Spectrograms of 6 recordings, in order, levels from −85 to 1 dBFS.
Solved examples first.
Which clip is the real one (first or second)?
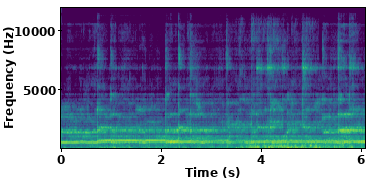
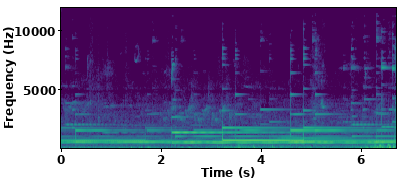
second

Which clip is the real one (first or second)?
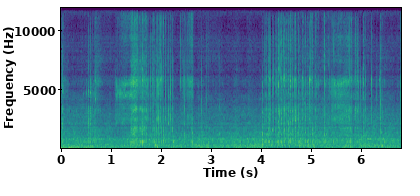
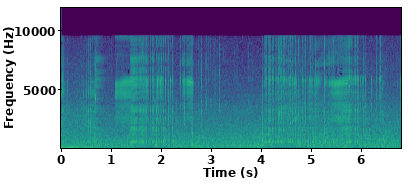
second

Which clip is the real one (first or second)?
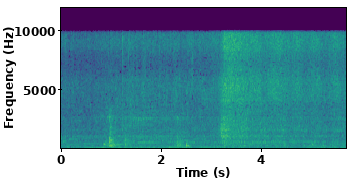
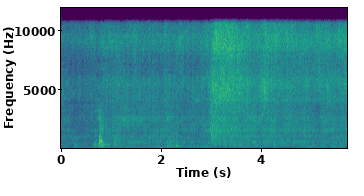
first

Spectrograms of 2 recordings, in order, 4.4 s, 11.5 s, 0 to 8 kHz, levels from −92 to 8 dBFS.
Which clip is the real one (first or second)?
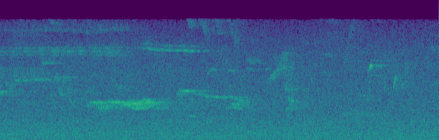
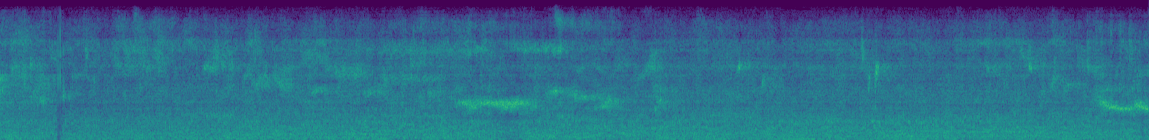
first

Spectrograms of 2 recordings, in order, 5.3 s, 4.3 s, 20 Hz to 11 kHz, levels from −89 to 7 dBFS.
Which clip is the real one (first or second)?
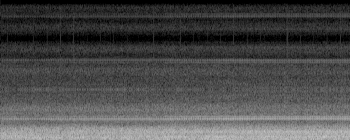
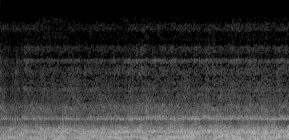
first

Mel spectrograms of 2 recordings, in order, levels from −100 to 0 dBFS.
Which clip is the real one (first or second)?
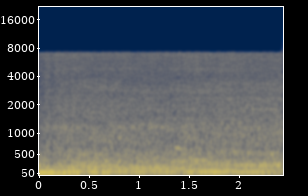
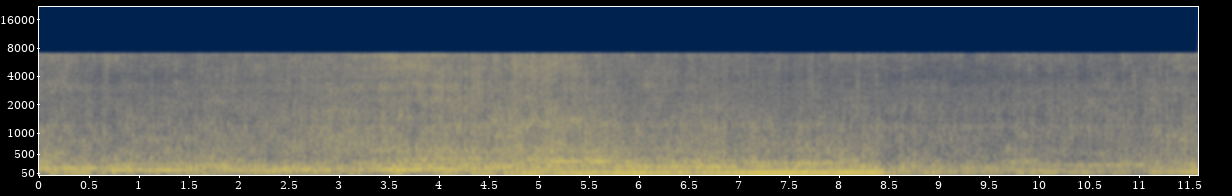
first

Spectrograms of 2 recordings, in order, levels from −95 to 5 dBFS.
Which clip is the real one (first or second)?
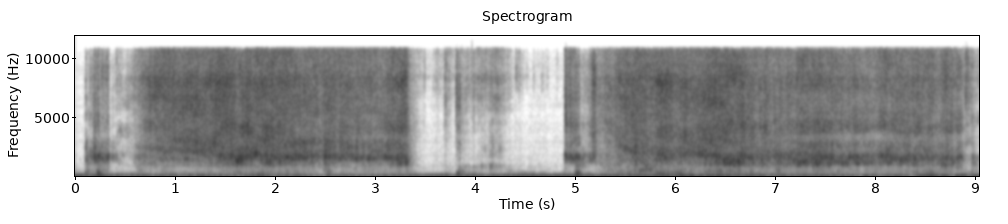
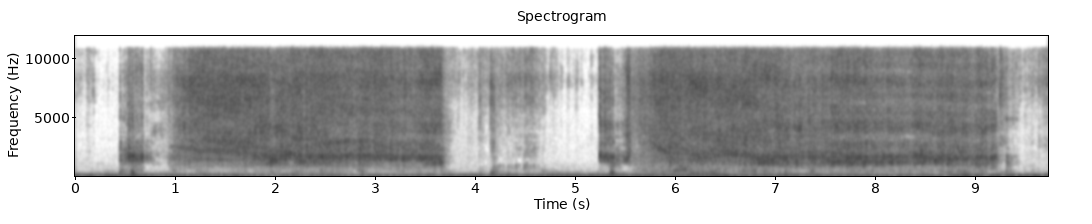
second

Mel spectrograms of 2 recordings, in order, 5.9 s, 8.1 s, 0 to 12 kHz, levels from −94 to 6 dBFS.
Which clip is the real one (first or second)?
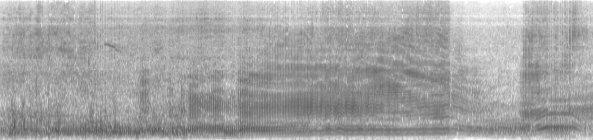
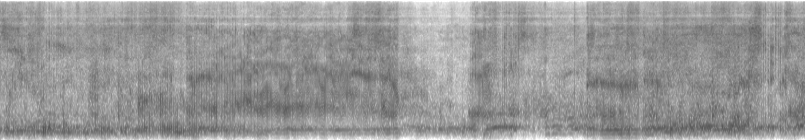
first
